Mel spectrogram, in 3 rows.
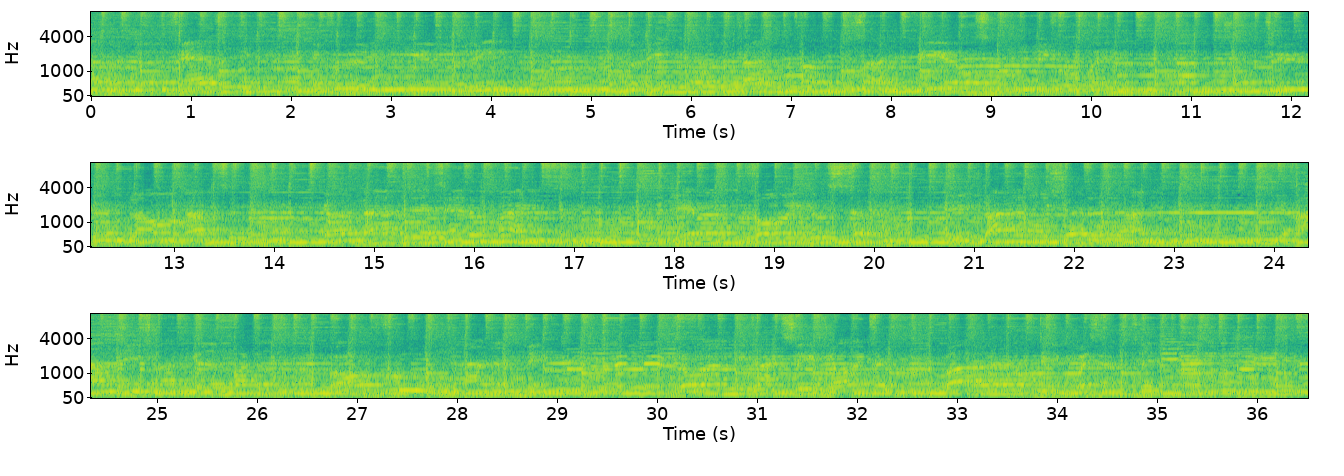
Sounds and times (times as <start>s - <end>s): Music: 0.0s - 36.5s.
